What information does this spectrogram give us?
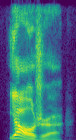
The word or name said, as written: yao4 shi5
